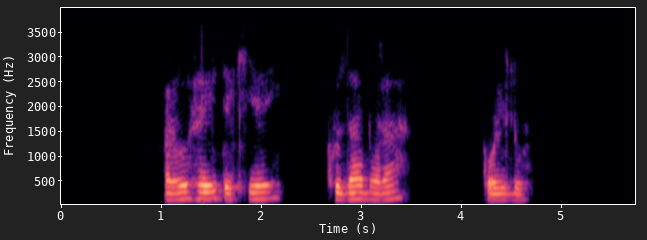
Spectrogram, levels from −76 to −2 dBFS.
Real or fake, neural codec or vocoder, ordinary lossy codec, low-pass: fake; codec, 16 kHz, 8 kbps, FreqCodec, smaller model; Opus, 64 kbps; 3.6 kHz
